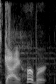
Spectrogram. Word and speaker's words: Hebert: His actual pronunciation of his name was Guy Herbert. But he thought that didn't nearly sound hockey enough, so he went by Guy Hebert for his entire career.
